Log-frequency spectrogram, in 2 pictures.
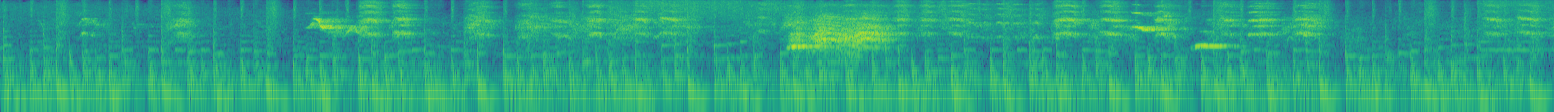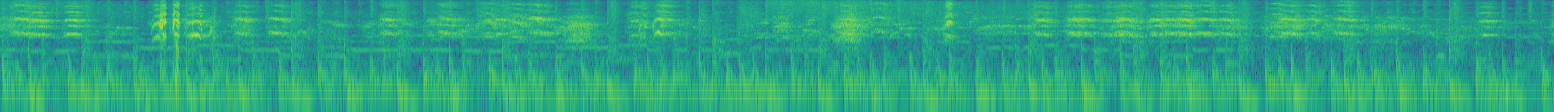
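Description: Sun conures squawking, with harsh loud calls about eight seconds in and again midway, over background music.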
